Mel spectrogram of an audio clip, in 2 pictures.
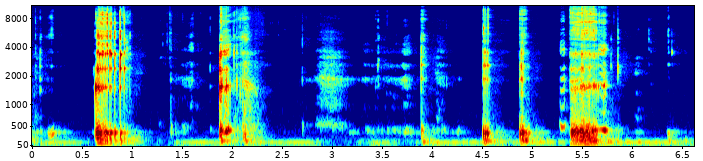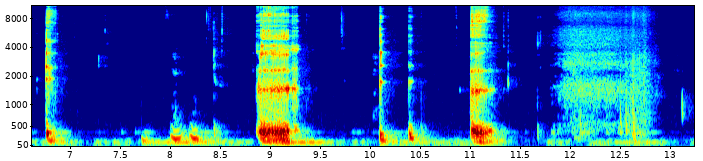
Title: #belching #gassy #burp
